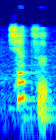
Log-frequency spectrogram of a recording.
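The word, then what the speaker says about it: シャツ: 여기는 밑에서부터 시작하는 거 시였죠. 위에서부터 시작하는 거 수였죠. 그래서 샤츠, 입는 셔츠죠.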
